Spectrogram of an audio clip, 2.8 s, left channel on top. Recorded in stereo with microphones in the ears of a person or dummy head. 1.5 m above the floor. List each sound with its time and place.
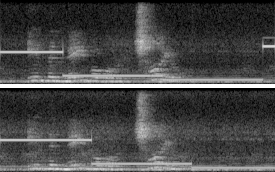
0.3 s a woman speaking: 15° left (ahead or behind), 1.4 m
